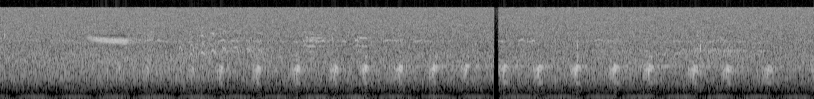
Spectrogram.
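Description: An animal giving a long, even series of short calls, about three a second, building up over the first couple of seconds and fading near the end.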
